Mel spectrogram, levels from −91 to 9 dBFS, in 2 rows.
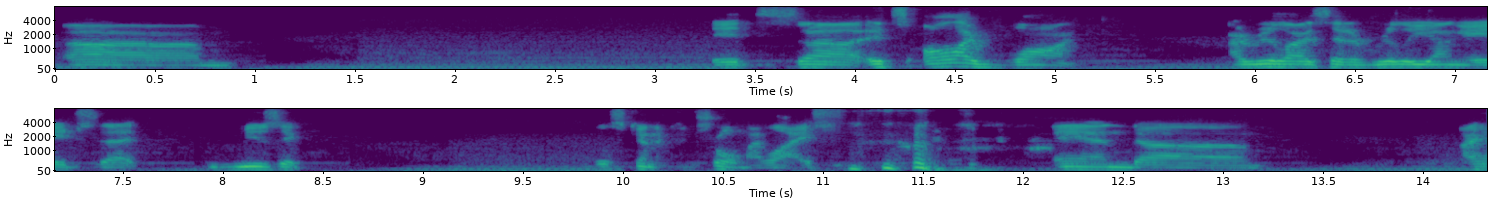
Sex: male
